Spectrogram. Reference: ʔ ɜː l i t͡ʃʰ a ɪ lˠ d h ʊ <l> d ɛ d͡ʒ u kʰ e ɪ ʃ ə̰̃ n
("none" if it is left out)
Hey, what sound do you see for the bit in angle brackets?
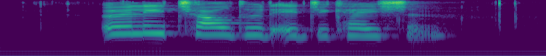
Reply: none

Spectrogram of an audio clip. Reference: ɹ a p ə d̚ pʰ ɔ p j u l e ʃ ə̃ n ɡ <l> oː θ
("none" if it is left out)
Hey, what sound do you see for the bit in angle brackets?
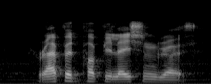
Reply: ɹ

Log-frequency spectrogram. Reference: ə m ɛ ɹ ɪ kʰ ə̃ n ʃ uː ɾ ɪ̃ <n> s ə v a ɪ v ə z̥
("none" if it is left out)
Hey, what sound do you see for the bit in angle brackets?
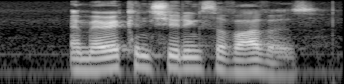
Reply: ŋ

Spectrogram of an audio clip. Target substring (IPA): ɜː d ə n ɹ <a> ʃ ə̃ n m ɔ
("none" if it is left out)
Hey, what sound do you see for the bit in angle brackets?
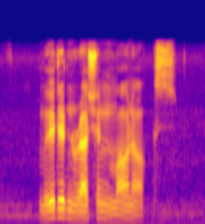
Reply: a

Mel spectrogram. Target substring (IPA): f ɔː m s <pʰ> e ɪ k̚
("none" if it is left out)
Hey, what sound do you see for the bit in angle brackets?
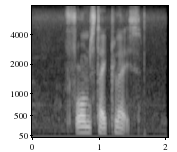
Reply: tʰ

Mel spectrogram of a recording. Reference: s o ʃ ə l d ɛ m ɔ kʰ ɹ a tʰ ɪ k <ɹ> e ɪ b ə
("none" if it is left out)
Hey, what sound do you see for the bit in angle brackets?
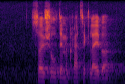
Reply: l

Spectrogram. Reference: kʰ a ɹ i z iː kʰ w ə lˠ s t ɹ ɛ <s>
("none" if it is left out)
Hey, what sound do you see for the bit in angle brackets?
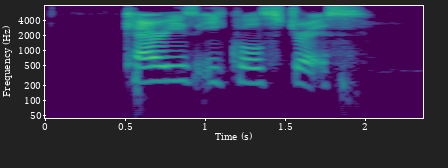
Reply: s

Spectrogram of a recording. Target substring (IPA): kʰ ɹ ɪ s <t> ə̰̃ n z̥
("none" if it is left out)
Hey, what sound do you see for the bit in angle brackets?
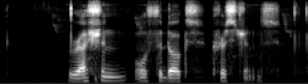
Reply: t͡ʃ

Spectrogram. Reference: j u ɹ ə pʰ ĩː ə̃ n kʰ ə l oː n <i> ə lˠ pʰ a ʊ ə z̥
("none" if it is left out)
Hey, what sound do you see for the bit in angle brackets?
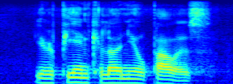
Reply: i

